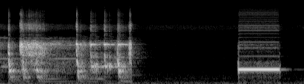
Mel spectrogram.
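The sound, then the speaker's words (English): A single steady, mid-pitched electronic beep from an answering machine signals the start of a message. It sounds alone after brief earlier sounds and a pause. “Thanks for calling the Brotherhood of the Silver Screen Rant Hotline. Please begin your rant after the tone.”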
